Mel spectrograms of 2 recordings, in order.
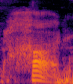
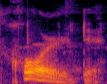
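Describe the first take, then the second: First: The R sound is soft or dropped. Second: The R sound is strongly pronounced. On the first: The speaker calls it wrong. "It's not hard" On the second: The speaker calls it right. "letter R must be hard"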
